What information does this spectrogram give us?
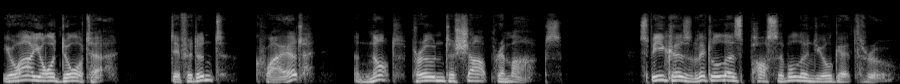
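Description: Guy reading as a calm cautioning sorcerer, measured, slightly raised pitch, fantasy audiobook. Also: dry recording, clean studio sound. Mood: firm, instructive. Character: calm, cautioning sorcerer advising a disguised ally.

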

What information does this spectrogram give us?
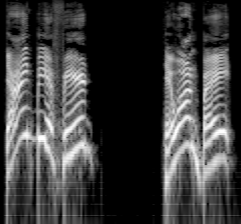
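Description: A man's voice: extremely high pitch, big pitch swings, normal speed, clean tone, no room sound, studio quality, voice pushed up. A man voicing a weathered country swineherd with a thick rural dialect and folksy, hollering speech. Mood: shouting. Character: lean, weathered, suspicious old rustic swineherd, later friendly.

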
